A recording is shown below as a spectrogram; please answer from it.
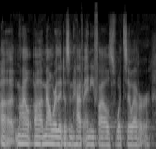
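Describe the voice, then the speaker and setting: A woman speaks with audible room echo. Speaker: cyber security speaker. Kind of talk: conference talk Q&A. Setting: stage with audience. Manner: fast.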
